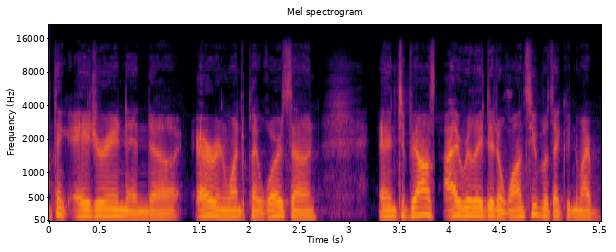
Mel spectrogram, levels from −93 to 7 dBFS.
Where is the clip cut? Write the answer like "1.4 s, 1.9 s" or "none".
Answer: 3.8 s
